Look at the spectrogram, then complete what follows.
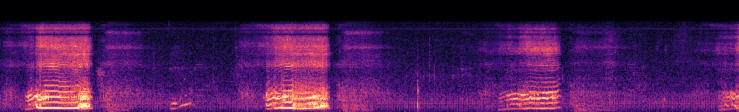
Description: More like someone killing a cat than snoring!! Go on!!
